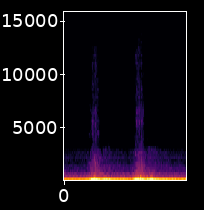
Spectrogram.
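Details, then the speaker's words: 1979 Pontiac Parisienne, swapped engine timed by ear, roughly 300K, dual Cherry Bomb glasspack mufflers: loud deep burbling idle with two quick clean throttle blips rising and settling evenly; healthy engine. "Sounds good. Dual cherry bomb glass packs."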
